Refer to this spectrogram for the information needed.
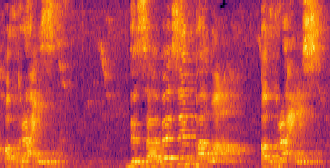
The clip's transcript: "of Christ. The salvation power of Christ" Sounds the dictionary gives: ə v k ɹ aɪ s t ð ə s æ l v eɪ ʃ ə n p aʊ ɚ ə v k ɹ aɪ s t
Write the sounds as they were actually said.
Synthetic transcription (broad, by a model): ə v k ɹ aɪ s t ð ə s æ v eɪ s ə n p aʊ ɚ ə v k ɹ aɪ s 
